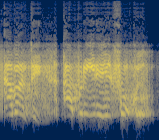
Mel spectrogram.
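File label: Italian attack position mood med, speech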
